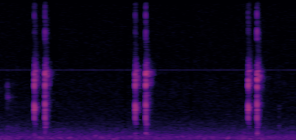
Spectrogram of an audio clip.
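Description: Three pairs of sharp double mouse clicks while selecting media types in a PowerPoint dialog, evenly spaced about a second apart, crisp and close over a quiet room hiss.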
